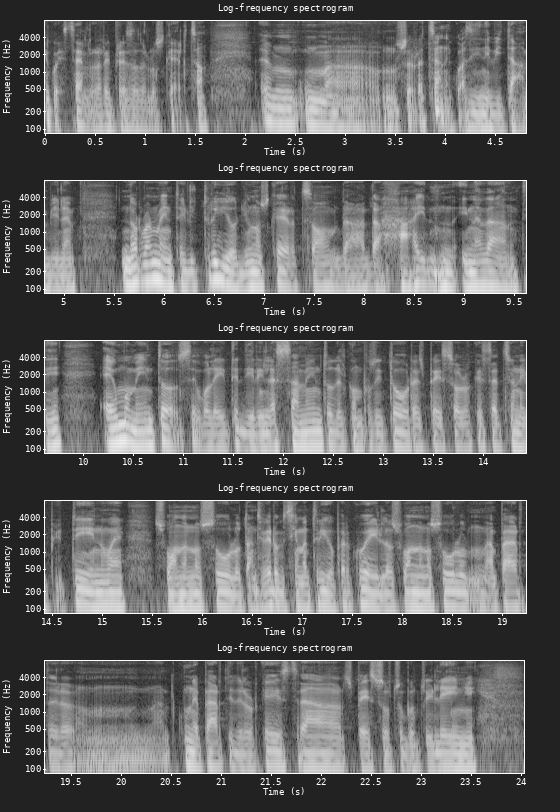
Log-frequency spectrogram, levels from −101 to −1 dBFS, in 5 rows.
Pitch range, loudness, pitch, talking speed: 90-105 Hz, -24 LUFS, 95 Hz, 135 wpm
